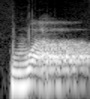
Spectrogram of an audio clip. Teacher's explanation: biasa kita baca huruf wau dengan mulut yang agak dimonyongkan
